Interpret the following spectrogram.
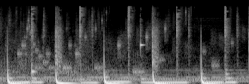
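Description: Minimal house music: a steady kick drum about twice a second over a deep bass line, with short high electronic blips between the beats.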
